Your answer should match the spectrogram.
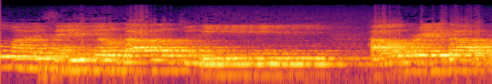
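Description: Voices singing a slow hymn in long held notes, with a short break between phrases about four and a half seconds in.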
